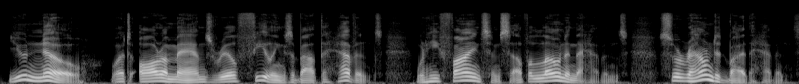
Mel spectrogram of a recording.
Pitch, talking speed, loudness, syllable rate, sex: 120 Hz, 175 wpm, -19 LUFS, 4.8 syllables/s, male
